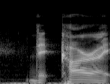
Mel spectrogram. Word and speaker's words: Chara: Some people see it like Chara for some reason, but I actually say that because I saw somewhere that Kara is a name that exists and it's pronounced hard C.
